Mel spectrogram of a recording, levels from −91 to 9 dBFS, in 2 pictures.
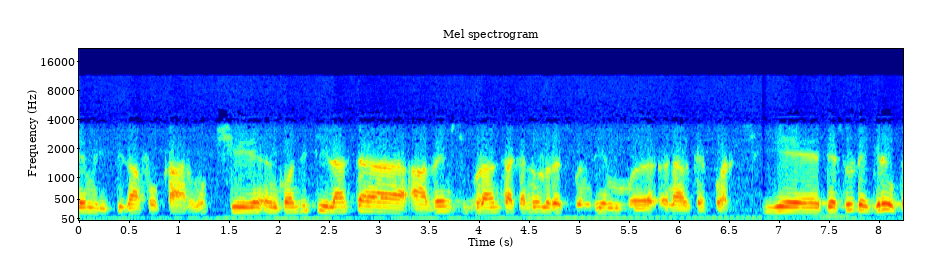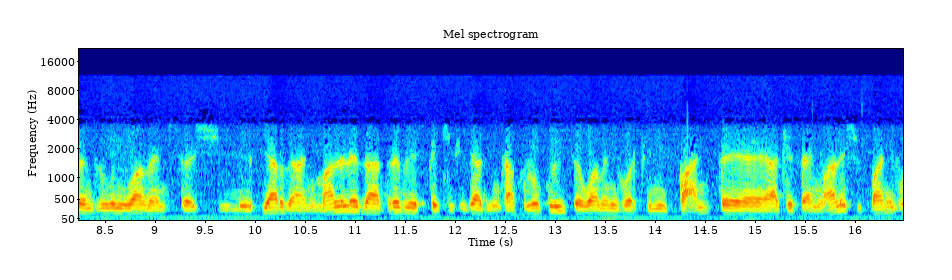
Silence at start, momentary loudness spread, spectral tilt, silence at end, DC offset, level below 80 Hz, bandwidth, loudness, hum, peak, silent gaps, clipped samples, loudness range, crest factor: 0 s; 8 LU; -6.5 dB/octave; 0 s; under 0.1%; -50 dBFS; 11.5 kHz; -18 LUFS; none; -2 dBFS; none; under 0.1%; 2 LU; 14 dB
